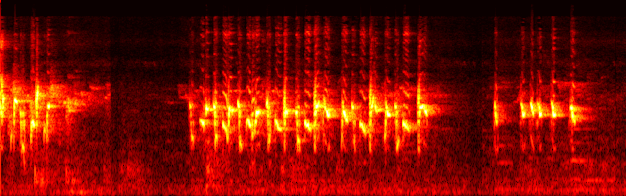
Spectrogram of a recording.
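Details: Rival-provoking chatter of a female yellow-vented bulbul: a short opening burst, a long run of rapid bubbling notes, then a brief clipped phrase at the end.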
